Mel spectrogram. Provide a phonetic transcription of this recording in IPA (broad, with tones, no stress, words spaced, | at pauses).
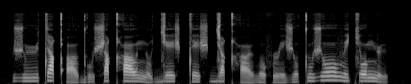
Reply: ʒʉː˦te˥ qʼoː˩d̪u˨ʃe˦ qʰoː˦no˩ ɟeː˦ʃ te˦ʃ ɟi˦ qʰɵː˩ ðo˨fɹe˨ʒo˦ t̪u˦ʒoː˥ βe˥coː˥ŋ ɳɨ˨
